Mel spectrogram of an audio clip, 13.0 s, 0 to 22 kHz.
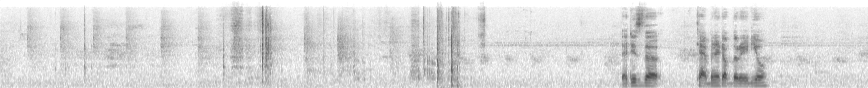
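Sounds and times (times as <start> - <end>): sharp knocks: 0.4 - 7.3
handling rustles and scrapes: 3.2 - 7.4.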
